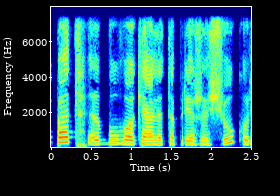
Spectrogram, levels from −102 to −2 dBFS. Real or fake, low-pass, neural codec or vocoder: real; 7.2 kHz; none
